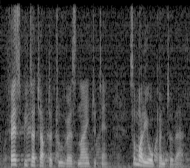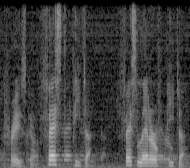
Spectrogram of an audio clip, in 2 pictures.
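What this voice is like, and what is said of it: Speaks English with a foreign accent. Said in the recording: “I speak English with an accent”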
